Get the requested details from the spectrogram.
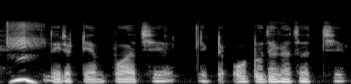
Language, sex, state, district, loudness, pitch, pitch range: Bengali, male, Tripura, West Tripura, -16 LUFS, 125 Hz, 120-150 Hz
